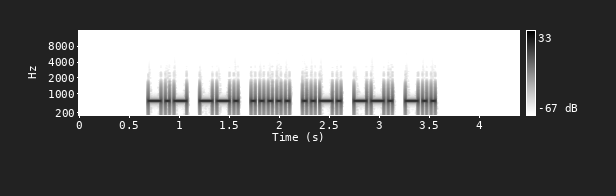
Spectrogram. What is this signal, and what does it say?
Morse code, heard as a keyed tone, about 28 wpm, 700 Hz. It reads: KG5FGD
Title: USA Call Signs 28wpm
